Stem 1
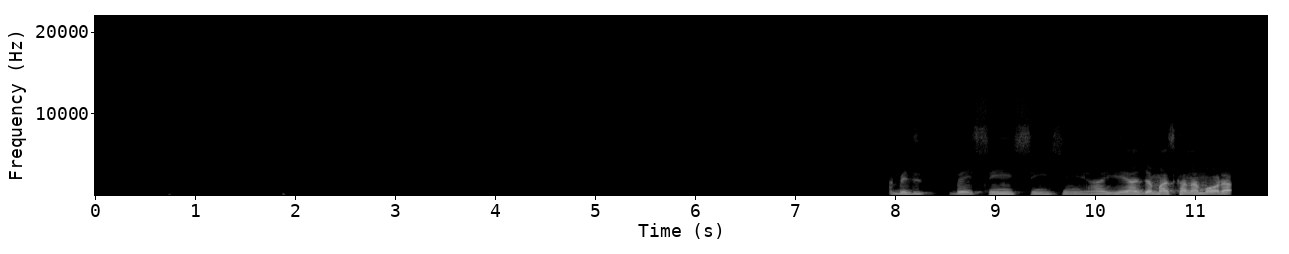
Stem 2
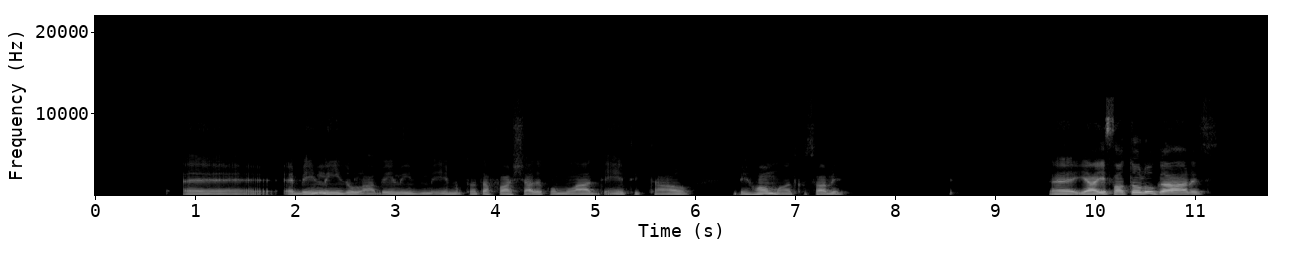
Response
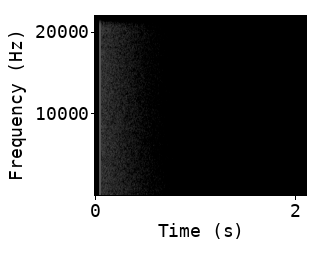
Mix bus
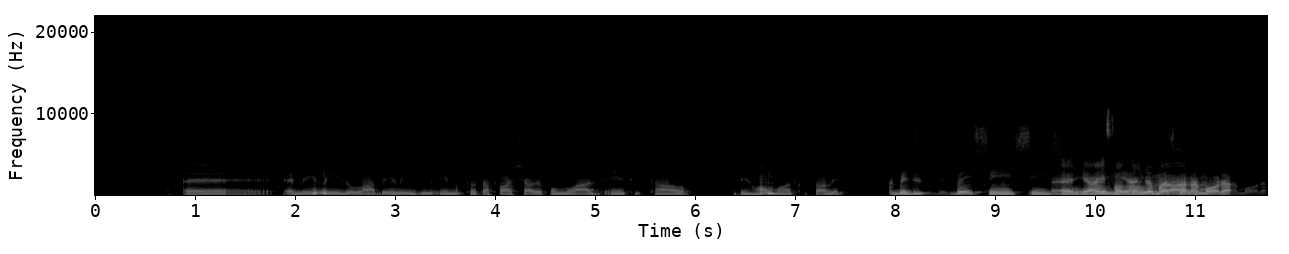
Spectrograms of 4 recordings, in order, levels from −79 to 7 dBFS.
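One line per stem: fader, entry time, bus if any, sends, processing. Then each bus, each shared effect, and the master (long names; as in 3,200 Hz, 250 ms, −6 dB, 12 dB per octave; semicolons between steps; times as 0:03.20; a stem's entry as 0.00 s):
−3.0 dB, 0.00 s, no send, echo send −23 dB, downward compressor 5 to 1, threshold −30 dBFS, peak gain reduction 8 dB
−5.5 dB, 0.00 s, no send, no echo send, high-shelf EQ 8,600 Hz −4 dB; output level in coarse steps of 10 dB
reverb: not used
echo: single-tap delay 391 ms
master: highs frequency-modulated by the lows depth 0.12 ms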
